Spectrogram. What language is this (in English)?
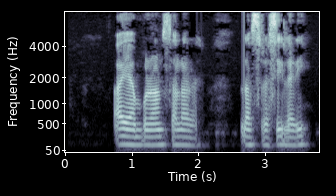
Pashto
